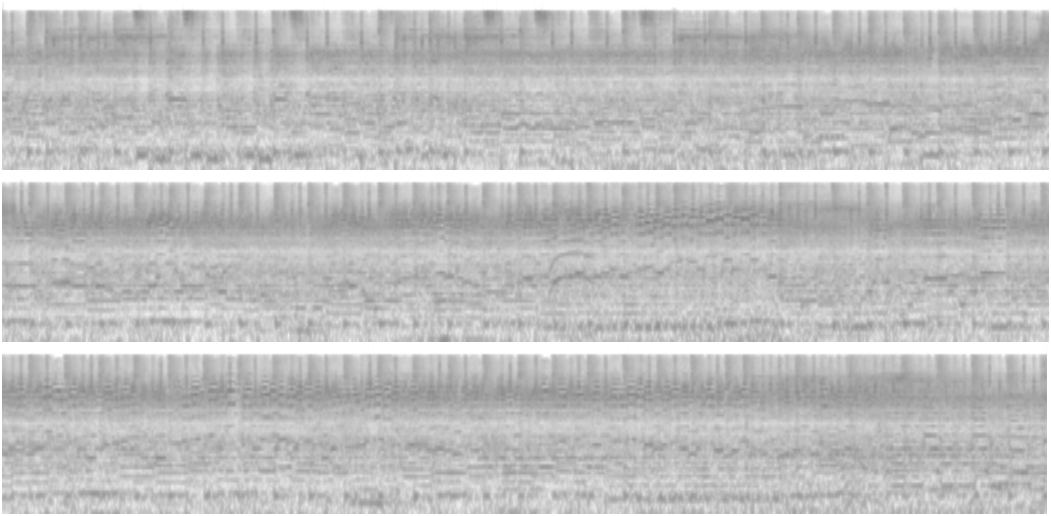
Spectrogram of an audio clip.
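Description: Power metal band playing live in an instrumental passage: electric guitars, bass guitar and a drum kit, with pre-recorded keyboard tracks, continuous and loud.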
